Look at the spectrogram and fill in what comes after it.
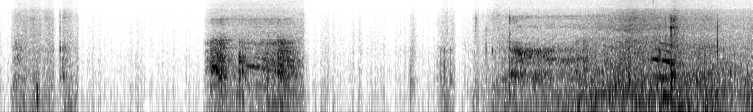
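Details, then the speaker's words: Sick cat snoring with rough, noisy, congested breaths, snorting, sniffling and some wheeze; barely breathing per owner, medicine not helping much. "My cat is literally snoring right now. She's sick."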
